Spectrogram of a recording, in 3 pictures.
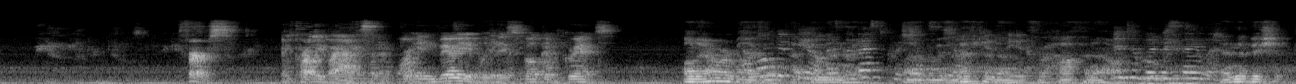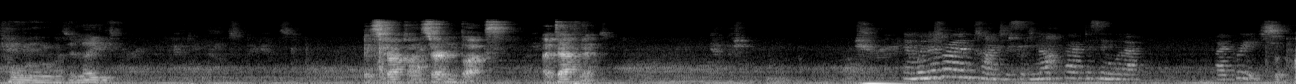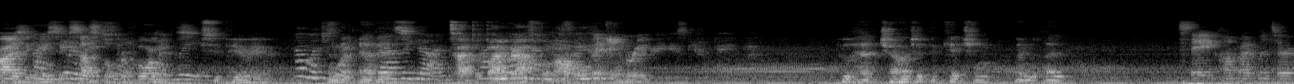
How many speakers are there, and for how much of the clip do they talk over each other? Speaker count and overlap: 6, about 49%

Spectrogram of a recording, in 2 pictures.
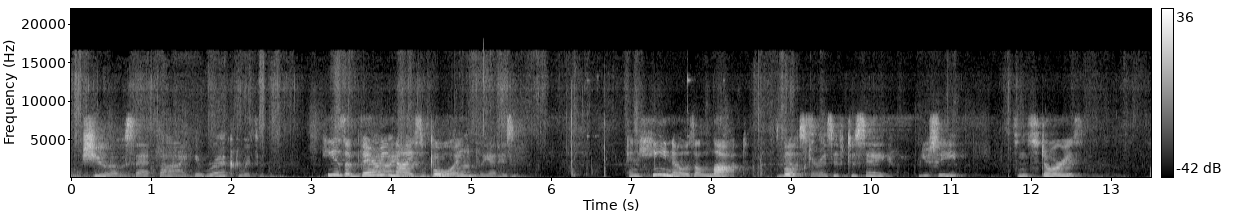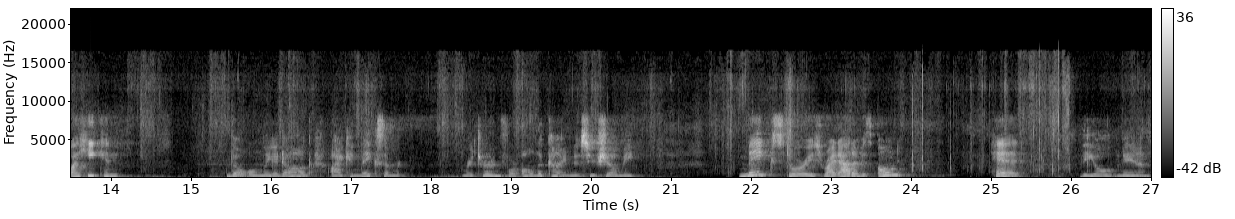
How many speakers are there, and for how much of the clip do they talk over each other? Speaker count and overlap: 2, about 7%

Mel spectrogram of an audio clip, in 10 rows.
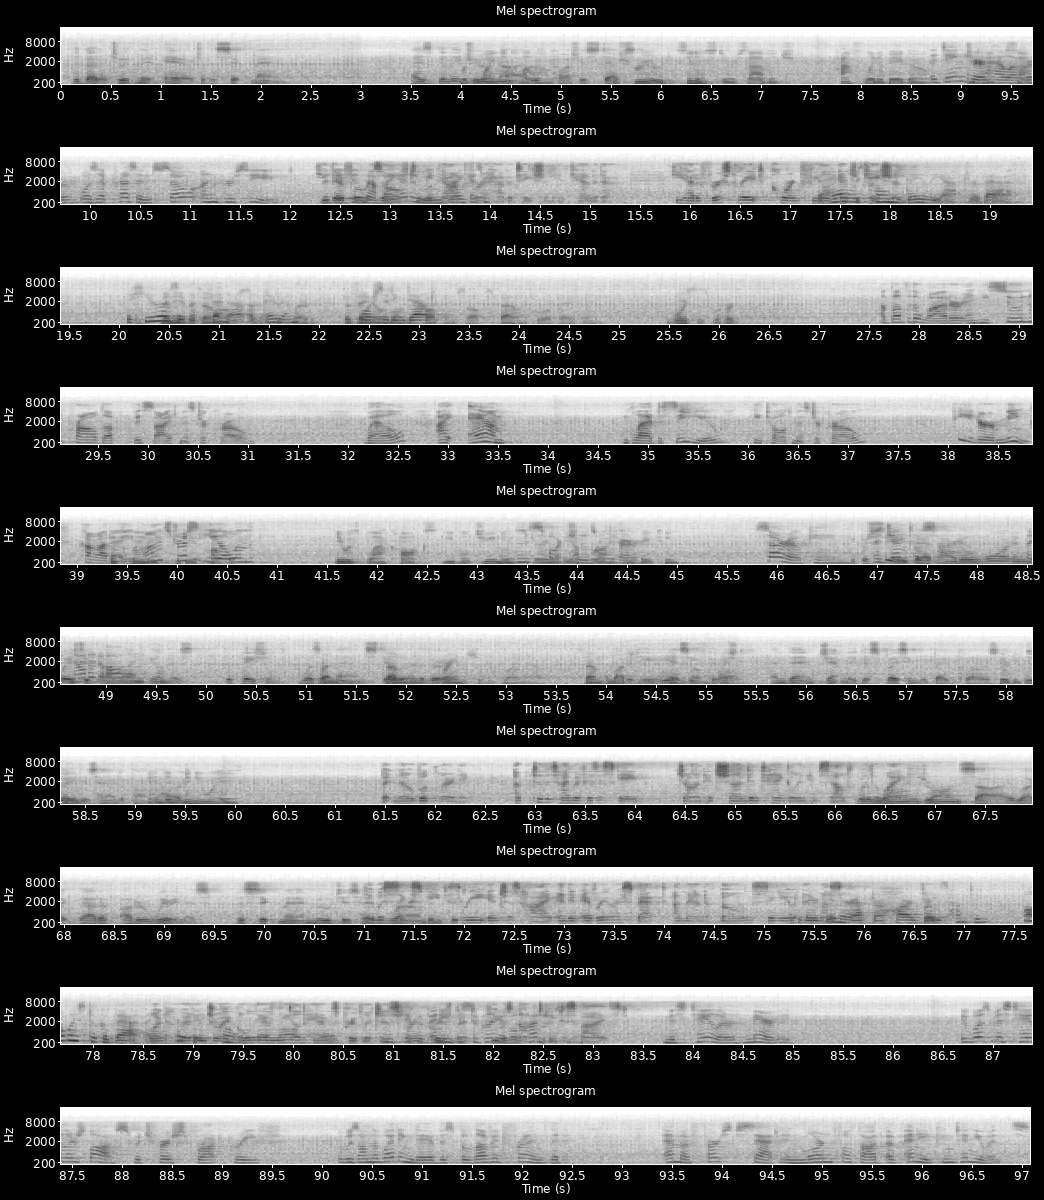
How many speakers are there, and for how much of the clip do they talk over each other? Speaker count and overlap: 7, about 29%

